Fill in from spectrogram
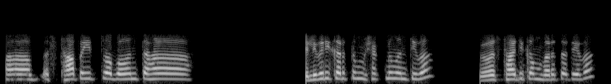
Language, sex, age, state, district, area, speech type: Sanskrit, male, 18-30, Karnataka, Dakshina Kannada, urban, conversation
